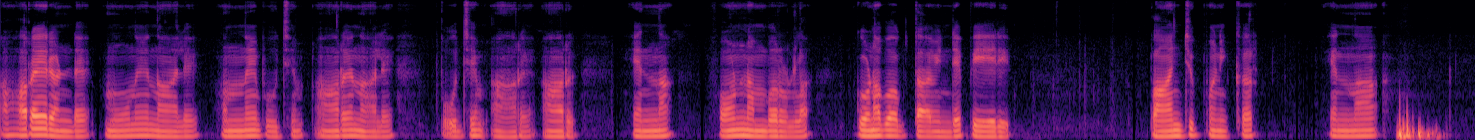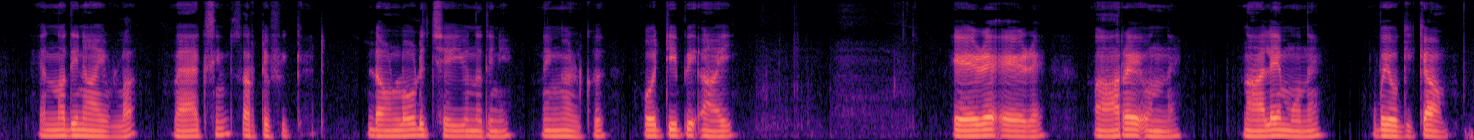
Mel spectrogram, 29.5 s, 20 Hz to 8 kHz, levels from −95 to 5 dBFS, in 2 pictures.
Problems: low volume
